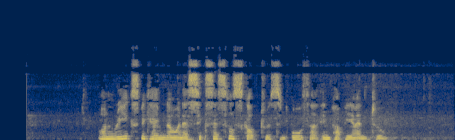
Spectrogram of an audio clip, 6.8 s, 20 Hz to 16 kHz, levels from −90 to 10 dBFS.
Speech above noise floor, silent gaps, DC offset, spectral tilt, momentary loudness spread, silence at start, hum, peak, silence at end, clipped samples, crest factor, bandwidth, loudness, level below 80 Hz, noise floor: 45 dB; none; under 0.1%; -4 dB/octave; 7 LU; 1.5 s; none; -2 dBFS; 1 s; under 0.1%; 14 dB; 9.6 kHz; -13 LUFS; -58 dBFS; -58 dBFS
